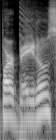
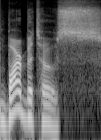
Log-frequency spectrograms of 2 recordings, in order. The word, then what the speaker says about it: Barbatos: I was told that's how it's supposed to be pronounced. People were poser checking me. It's not Barbados, it's Barbatos or something.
